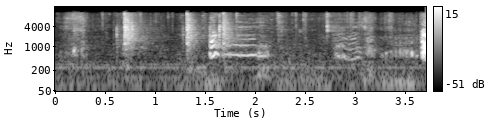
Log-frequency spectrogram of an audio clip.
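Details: A female bulldog puppy excited at play gives short, wobbling, gobbling yelps and whines in quick bursts, rising and warbling almost like a turkey, ending in a sharp loud yip.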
